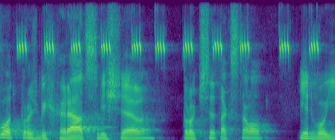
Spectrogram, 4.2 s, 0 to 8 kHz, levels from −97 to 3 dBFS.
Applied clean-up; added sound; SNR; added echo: neural mask model Resemble Enhance denoiser.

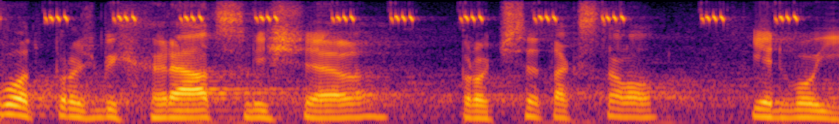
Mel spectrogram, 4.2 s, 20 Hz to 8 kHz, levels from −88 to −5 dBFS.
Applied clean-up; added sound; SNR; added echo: none; Cricket; 3 dB; none.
